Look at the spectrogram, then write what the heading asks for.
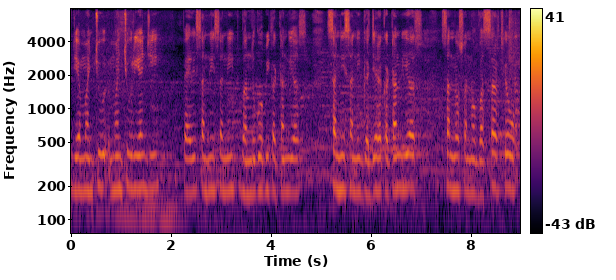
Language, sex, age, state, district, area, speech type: Sindhi, female, 45-60, Delhi, South Delhi, urban, spontaneous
